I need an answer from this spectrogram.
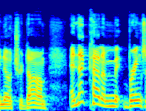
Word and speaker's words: Notre Dame: know just roll into Notre Dame because that to me is like you say when you read it that's what it says but you're exactly right the correct pronunciation should be no sure DOM and that kind of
